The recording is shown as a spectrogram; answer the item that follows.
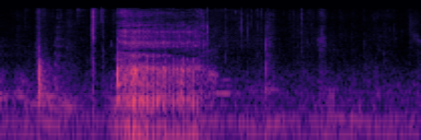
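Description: A man's loud, breathy exhale with a throaty rasp, lasting under a second, about a second in, just after knocking back a shot of liquor. It comes after a couple of light clicks.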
